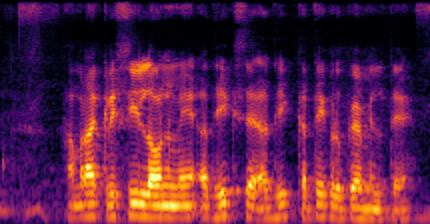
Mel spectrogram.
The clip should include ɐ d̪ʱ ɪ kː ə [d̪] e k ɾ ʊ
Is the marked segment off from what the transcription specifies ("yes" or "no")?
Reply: yes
